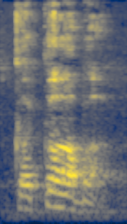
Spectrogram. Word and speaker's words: Kakaba: It's pronounced Kakaba, and there's a Kakaba, the Transit Lounge.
